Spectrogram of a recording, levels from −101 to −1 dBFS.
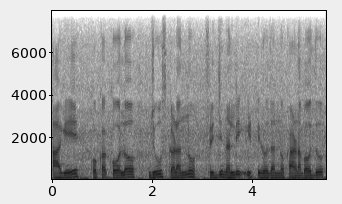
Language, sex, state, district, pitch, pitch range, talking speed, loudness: Kannada, male, Karnataka, Bangalore, 115 Hz, 110-125 Hz, 100 wpm, -17 LUFS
